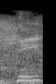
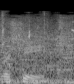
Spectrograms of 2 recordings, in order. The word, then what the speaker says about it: Sheed: about she is that everything is only the last syllable it's Sheed it's not rashed it's chips as enchant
